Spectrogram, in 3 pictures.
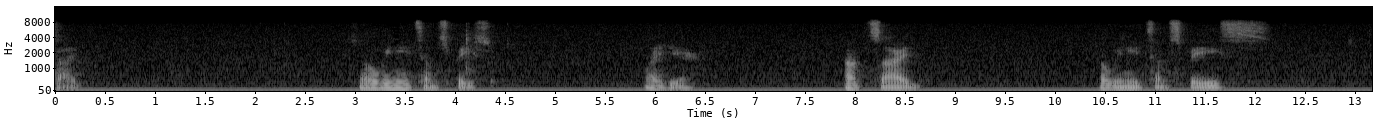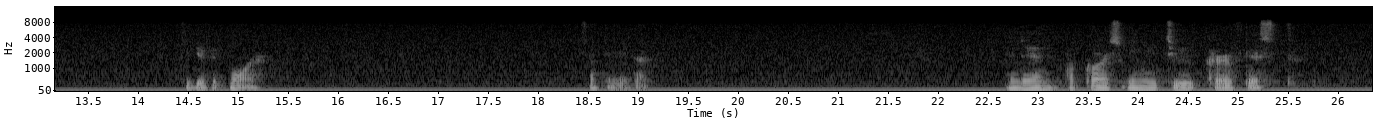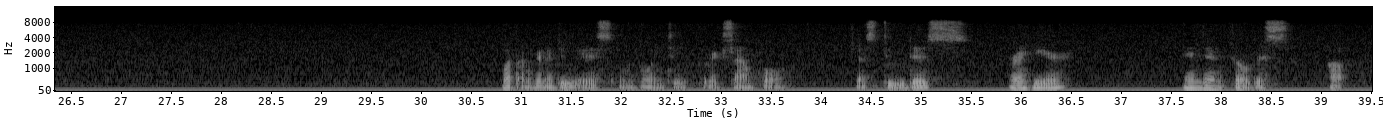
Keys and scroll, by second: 1.8 Left, 1.9 Left, 2.1 Left, 2.8 Escape, 4.3 Left, 4.6 Left, 4.9 Left, 5.1 Left, 5.5 Left, 6.1 Left, 6.5 Left, 6.8 Left, 6.9 Left, 7.3 Left, 7.8 Left, 7.9 Left, 8.2 Left, 8.5 Left, 8.9 Left, 9.1 Left, 9.3 Left, 9.5 Left, 9.7 Left, 9.8 Left, 10.3 Escape, 10.5 Escape, 12.8 Left, 12.9 Left, 13.5 Left, 13.5 Left, 13.7 Left, 14.0 Left, 14.8 Left, 15.0 Left, 15.2 Left, 15.3 Left, 15.5 Left, 16.3 Left, 17.5 Left, 18.3 Escape, 18.6 Escape, 18.9 Escape, 29.2 Escape, 29.5 Escape, 36.5 Escape, 36.9 Escape, 38.5 Delete.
